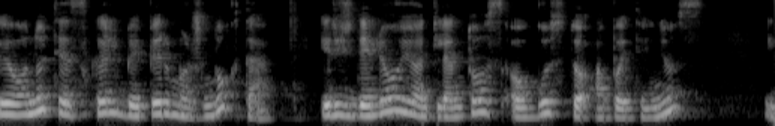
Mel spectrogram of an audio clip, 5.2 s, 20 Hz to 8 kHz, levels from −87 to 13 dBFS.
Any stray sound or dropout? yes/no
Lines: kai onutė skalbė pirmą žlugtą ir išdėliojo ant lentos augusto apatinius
no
